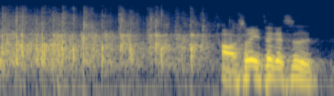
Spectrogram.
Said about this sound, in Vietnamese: Tốt rồi, cảm ơn anh. Xin cho anh ấy một tràng pháo tay.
